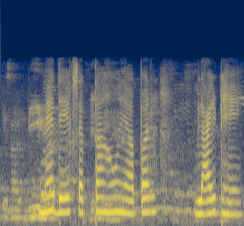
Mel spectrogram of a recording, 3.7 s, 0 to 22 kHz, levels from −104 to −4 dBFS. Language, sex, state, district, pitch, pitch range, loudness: Hindi, male, Madhya Pradesh, Bhopal, 245 Hz, 220-255 Hz, -15 LUFS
